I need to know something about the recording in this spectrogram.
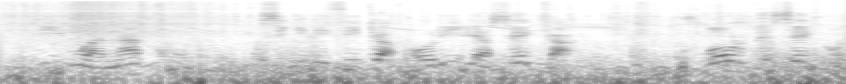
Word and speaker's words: Tiwanaku: Esta palabra originalmente se pronunciaba Kia Huañacu, como me escuchan a mí, Kia Huañacu. Durante la época colonial este término fue castellanizado, solamente se escribe así, de esta manera con W, Tiwanaku.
